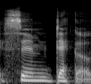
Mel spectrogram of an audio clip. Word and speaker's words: Symdeko: Make sure I'm pronouncing this right. Symdeko.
